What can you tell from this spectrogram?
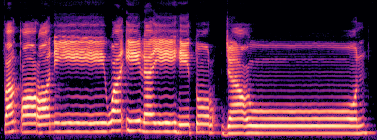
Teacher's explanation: ہا کی آواز گلے کے نیچے والے حصے سے آئے گی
